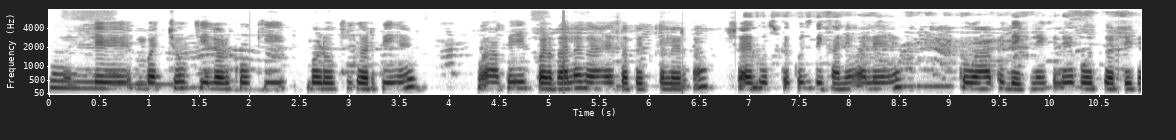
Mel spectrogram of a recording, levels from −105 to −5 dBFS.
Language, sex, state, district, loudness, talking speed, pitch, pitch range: Hindi, female, Maharashtra, Nagpur, -26 LUFS, 170 wpm, 215 Hz, 205-225 Hz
